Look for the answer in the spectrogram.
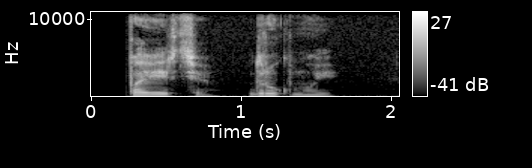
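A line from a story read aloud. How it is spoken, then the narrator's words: Soft gentle voice. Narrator (Russian): мягко произнес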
